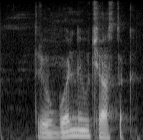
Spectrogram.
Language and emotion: Russian, neutral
